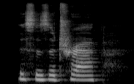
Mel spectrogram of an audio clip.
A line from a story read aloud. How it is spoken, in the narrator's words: Shale whispered, heart thundering in her chest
